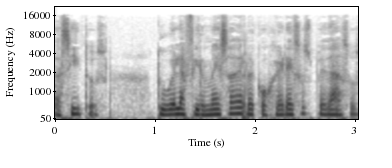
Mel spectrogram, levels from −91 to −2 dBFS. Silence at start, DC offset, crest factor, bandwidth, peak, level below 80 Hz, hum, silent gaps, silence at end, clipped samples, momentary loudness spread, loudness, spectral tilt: 0 s; under 0.1%; 16 dB; 16.5 kHz; -8 dBFS; -44 dBFS; none; none; 0 s; under 0.1%; 9 LU; -24 LUFS; -6 dB/octave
